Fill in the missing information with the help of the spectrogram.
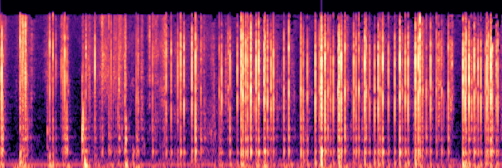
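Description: Long nails tap and scratch quickly across the glossy paper cover of a paperback novel, a solid paper block, as it is tilted and then turned to show the back cover. The result is a dense run of short, dry clicks with bright scratchy texture and almost no ring.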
